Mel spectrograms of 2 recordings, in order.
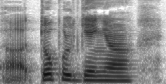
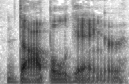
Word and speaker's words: Doppelgänger: So, the first word is German word Doppelgänger, and in English the pronunciation is doppelganger.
